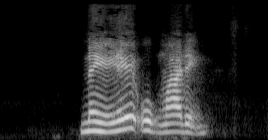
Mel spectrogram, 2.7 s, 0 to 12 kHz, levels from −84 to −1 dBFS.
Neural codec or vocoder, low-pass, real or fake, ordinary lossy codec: codec, 16 kHz in and 24 kHz out, 0.6 kbps, FocalCodec, streaming, 2048 codes; 10.8 kHz; fake; MP3, 48 kbps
